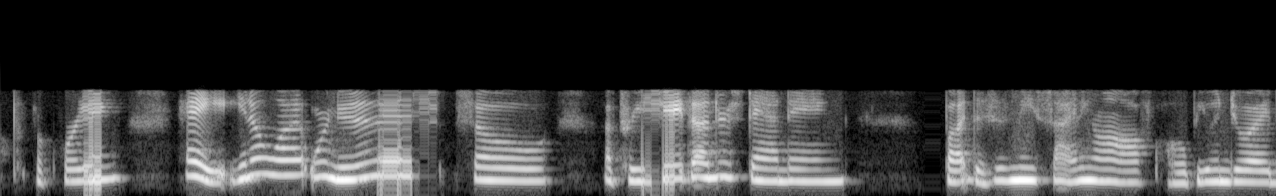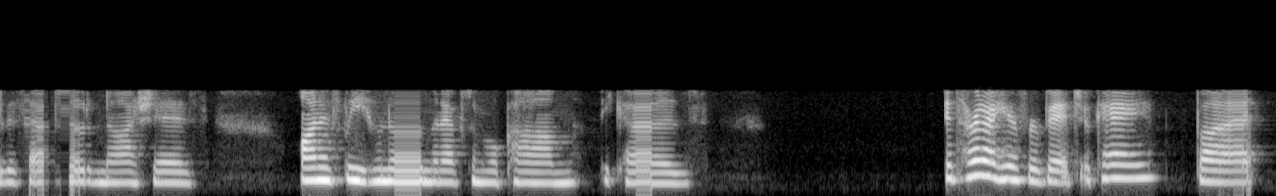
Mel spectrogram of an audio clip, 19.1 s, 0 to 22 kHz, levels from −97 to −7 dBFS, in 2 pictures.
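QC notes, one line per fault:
0.63–0.75, 2.83–3.33, 4.81–5.05 (just before "the understanding"), 6.94–7.05 (just after "the understanding"), 9.74–10.16, 12.53–12.72, 14.34–14.45 (after "next one will come"), 18.71–18.95 s: packet loss with last packet repeated. Lost packets, which sound like 10 ms units, were concealed by replaying the previous one. Runs of up to 100 ms therefore buzz robotically at about 100 Hz over the band-limited G.711 telephone audio.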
